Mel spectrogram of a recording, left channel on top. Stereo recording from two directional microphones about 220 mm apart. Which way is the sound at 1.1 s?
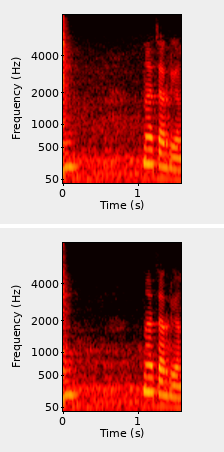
10° left (ahead or behind).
